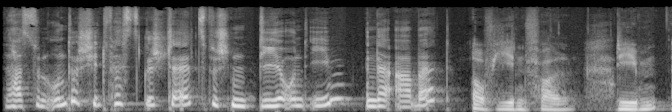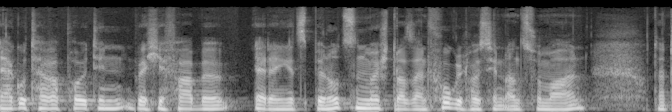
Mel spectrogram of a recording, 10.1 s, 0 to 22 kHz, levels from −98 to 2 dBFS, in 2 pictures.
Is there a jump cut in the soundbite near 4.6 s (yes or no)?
no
